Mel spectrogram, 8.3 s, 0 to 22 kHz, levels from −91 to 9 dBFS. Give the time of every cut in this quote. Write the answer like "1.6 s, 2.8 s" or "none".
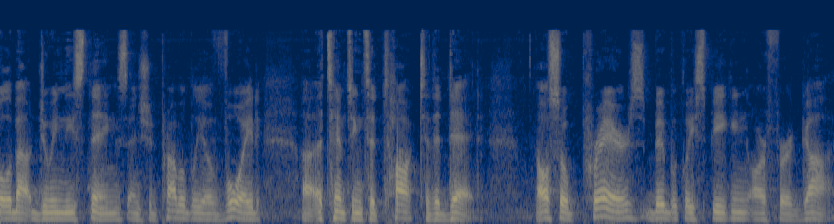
none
